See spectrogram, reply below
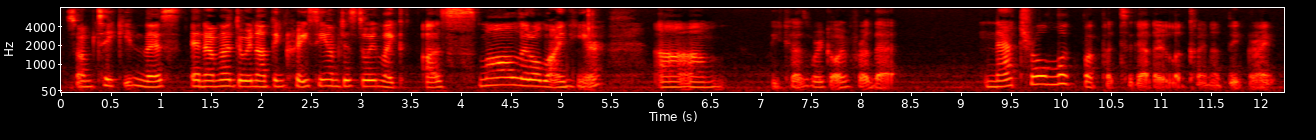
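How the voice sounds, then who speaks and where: A woman's voice: mid-range voice, measured pace, gravelly, a little mellow, slight background noise, rough recording. Chatty woman with a Spanish accent. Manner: chatty, mixes in Spanish words; talks while doing her makeup. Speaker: vlogger. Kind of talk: casual get-ready-with-me chat.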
